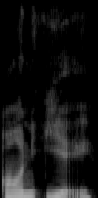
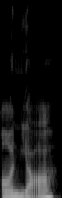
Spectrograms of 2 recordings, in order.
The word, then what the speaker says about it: Áine: I think it is pronounced Áine or Anya, and it's spelled Aine.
